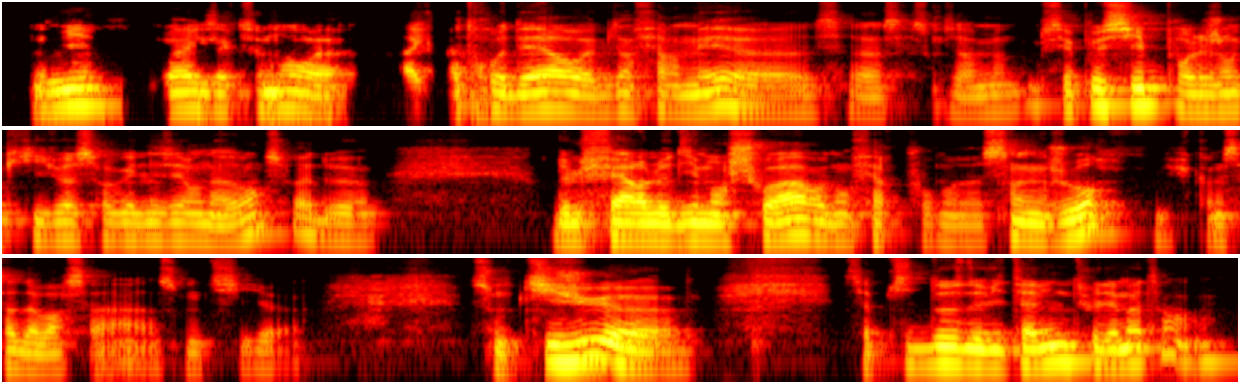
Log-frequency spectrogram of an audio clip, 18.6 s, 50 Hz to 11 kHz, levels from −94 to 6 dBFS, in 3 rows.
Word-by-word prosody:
Oui, 130 +3 +1 0.2
ouais, 110 0 +2
exactement, 110 +1 -2
ouais, 95 -1 +1 0.3
avec - - -4
pas - - -7
trop - - -3
d'air, 110 +1 +3
ouais, 95 -3 0
bien 105 +2 -8
fermé, 105 +2 -4
heu, 95 -5 -4
ça 90 -2 -13
ça 90 - -11
se - - -13
conserve 95 -7 -12
bien, 100 +1 -12
c'est 125 -4 -7
possible 130 +1 +4
pour 110 -5 -3
les 105 - -2
gens 105 +1 -3
qui 105 -1 -9
veulent 105 0 -4
s'organiser 100 0 -4
en 95 -1 -4
avance, 90 +1 -5
ouais, - - -7
de 100 -1 -8 1.0
de 95 - -1
le 95 - +1
faire 100 0 +5
le 95 -1 +4
dimanche 95 -1 +2
soir, 110 0 +4
d'en 95 -1 -5
faire, - - -9
pour, 90 -1 -13
heu, 90 - -13
5 100 -1 0
jours 100 +5 +3 0.3
et - - -18
puis - - -19
comme 90 - -12
ça, 105 +3 -4
d'avoir 90 -1 -4
sa 90 - -10
son 95 - -13
petit, 90 - -14
heu, - - -13 1.0
son - - -7
petit 130 0 +3
jus, 150 +5 +5
heu, 95 -5 +4 0.7
sa - - -13
petite 110 -1 -10
dose 120 -1 +4
de 110 - +5
vitamines 110 +4 +2
tous 125 -3 -4
les 105 - +1
matins, 120 +4 -2
hein. 130 - -9
105 Hz, 205 wpm, -23 LUFS, 95-115 Hz, 1.0 s, faire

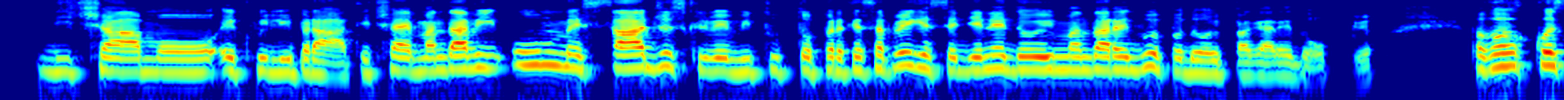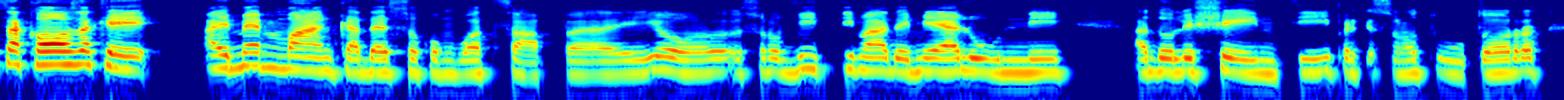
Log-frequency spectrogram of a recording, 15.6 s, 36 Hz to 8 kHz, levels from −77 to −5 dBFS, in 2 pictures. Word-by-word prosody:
diciamo 170 -1 -4
equilibrati. 165 -5 -6
Cioè 180 +3 -1
mandavi 195 +3 +1
un 245 0 -3
messaggio 210 0 +2
e - - -3
scrivevi 175 -3 -7
tutto, 180 +1 -10
perché 185 +1 -5
sapevi 220 +6 -2
che 205 - -1
se 180 - -8
gliene 185 +3 -2
dovevi 190 0 0
mandare 190 0 -1
2 225 +3 -4
poi 170 - -11
dovevi 155 -2 -6
pagare 135 -2 -9
doppio. 120 - -20 0.5
Co 195 - -5
co 225 +3 +1
questa 245 +1 +6
cosa 250 0 +10
che, 220 -7 +4
ahimè, 205 +3 +4
manca 185 -5 +3
adesso 165 0 0
con 160 -1 -8
WhatsApp, 150 -3 -6
ehm, 145 0 -4
io 170 -3 -2
sono 170 +1 -7
vittima 190 +1 -2
dei 175 -2 -2
miei 175 0 +2
alunni 165 -1 0 0.3
adolescenti, 165 -1 -2
perché 170 -2 -9
sono 155 0 -9
tutor, 160 +2 -4
175 Hz, 160 wpm, -25 LUFS, 160-195 Hz, 0.5 s, cosa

